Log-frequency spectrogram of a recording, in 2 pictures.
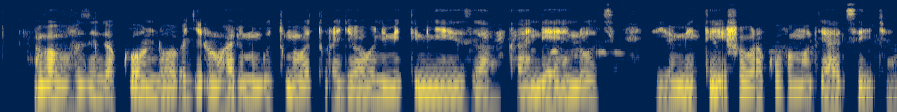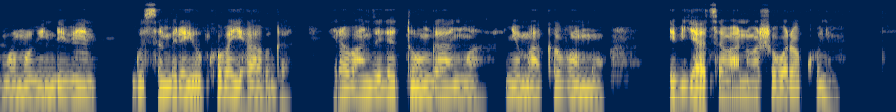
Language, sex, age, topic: Kinyarwanda, male, 18-24, health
